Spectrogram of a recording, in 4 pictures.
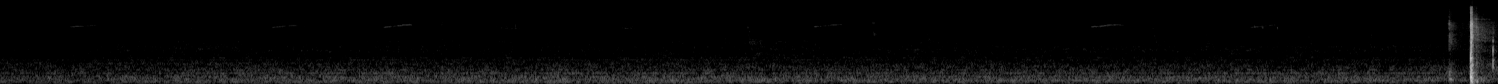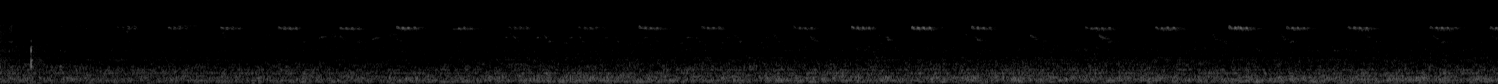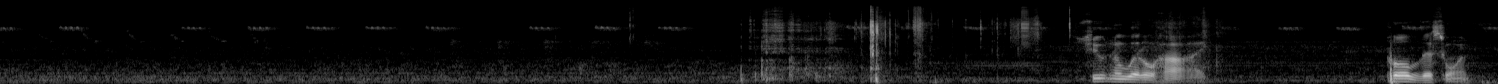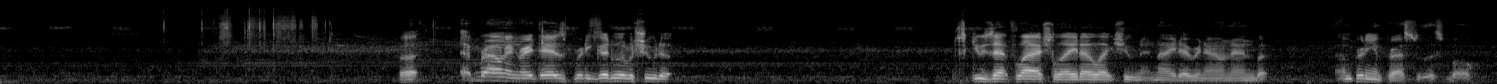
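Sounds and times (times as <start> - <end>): bird chirping: 2.7 - 3.2, 3.8 - 4.2, 6.1 - 9.4, 10.9 - 11.7, 15.7 - 37.0, 42.2 - 43.7, 44.3 - 47.3, 48.0 - 54.2
sharp knock: 14.6 - 15.0
rustling and bumps: 37.3 - 40.5.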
